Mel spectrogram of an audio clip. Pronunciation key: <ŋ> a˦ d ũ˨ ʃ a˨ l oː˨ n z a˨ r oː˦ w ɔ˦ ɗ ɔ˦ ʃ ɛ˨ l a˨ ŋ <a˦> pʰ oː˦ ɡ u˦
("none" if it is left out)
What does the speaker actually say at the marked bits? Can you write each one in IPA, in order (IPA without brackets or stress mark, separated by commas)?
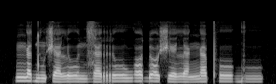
ŋ, a˦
